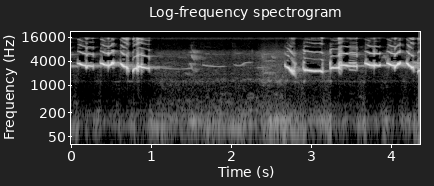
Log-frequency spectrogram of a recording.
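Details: White-rumped shama giving an aggressive fighting song to provoke other shamas; a dense run of loud, wavering whistles at the start, a brief lull, then another rapid series of clear, slurred whistled notes.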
